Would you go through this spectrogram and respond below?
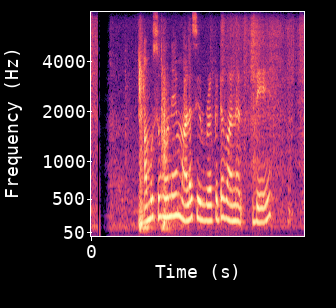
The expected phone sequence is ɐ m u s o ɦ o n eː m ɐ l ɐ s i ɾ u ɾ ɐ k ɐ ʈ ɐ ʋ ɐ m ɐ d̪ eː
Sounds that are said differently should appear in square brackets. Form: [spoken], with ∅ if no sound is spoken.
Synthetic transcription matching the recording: ɐ m u s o ɦ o n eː m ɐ l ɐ s i ɾ u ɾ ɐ k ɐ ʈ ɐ ʋ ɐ [n] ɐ d̪ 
